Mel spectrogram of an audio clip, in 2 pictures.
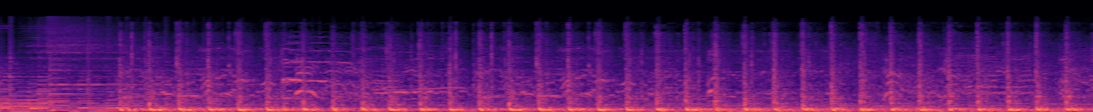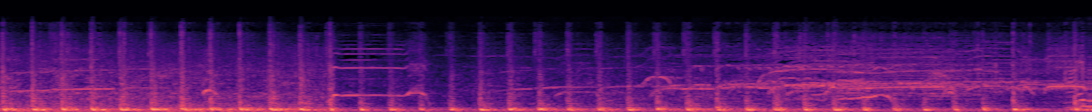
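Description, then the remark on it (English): A large crowd of climate policy and indigenous peoples protesters cheers and shouts on a street and sidewalks in Washington, loud and continuous, with a steady rhythmic pounding like drums or clapping running through it and voices whooping over the din. “the sound of cheers, that was climate protesters in Washington just a few days ago, climate policy protesters, indigenous peoples protesters on sidewalks, uh, doing sit ins, and trying to break into a federal facility.”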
